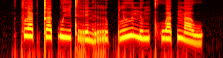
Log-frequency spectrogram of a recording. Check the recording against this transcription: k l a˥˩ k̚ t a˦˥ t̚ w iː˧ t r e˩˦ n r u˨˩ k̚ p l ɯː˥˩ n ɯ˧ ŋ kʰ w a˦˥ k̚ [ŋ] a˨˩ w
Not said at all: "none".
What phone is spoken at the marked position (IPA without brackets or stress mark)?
ŋ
